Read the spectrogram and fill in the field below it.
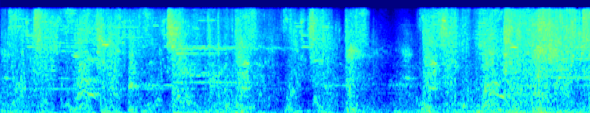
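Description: Sword slashes and magic blasts clash with sharp whooshes and impacts.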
